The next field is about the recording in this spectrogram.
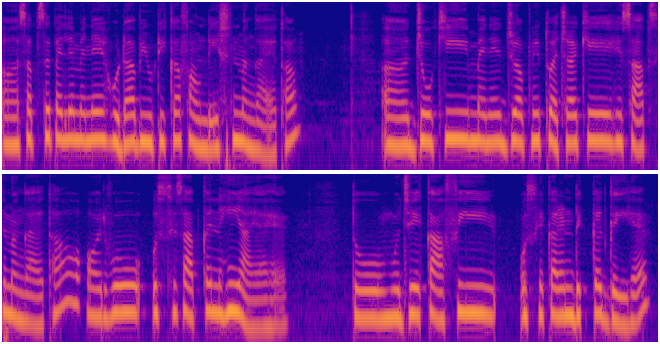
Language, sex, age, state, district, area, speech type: Hindi, female, 30-45, Madhya Pradesh, Jabalpur, urban, spontaneous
